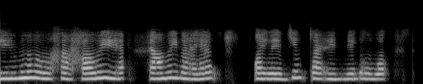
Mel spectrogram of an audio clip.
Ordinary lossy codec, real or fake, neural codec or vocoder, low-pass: none; fake; codec, 16 kHz, 0.5 kbps, FreqCodec, smaller model; 7.2 kHz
